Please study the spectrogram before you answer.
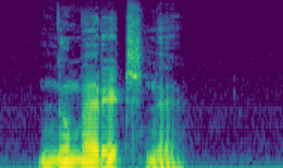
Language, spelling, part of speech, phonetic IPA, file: Polish, numeryczny, adjective, [ˌnũmɛˈrɨt͡ʃnɨ], Pl-numeryczny.ogg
